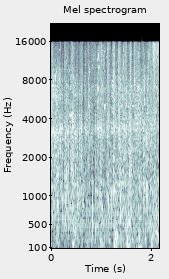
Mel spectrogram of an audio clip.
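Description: Shards of a broken mirror rattling and sliding inside its cardboard box as the box is tilted and carried: a dense, continuous clatter of small clinks.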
